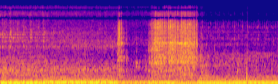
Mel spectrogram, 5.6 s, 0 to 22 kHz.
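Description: Lifted 1969 4x4 Camaro's engine idling steadily, with a hiss for about a second near the middle.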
